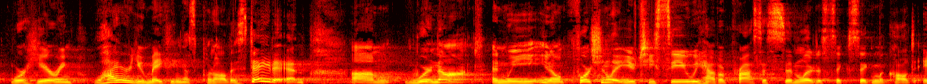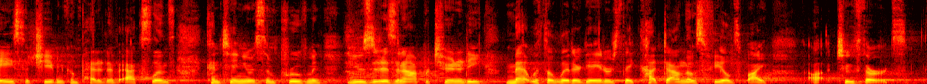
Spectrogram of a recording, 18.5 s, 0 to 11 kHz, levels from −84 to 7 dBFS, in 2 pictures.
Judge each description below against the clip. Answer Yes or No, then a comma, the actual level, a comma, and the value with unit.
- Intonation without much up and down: Yes, narrow, 1.7 semitones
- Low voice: No, medium, 175 Hz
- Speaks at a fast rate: No, average, 180 wpm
